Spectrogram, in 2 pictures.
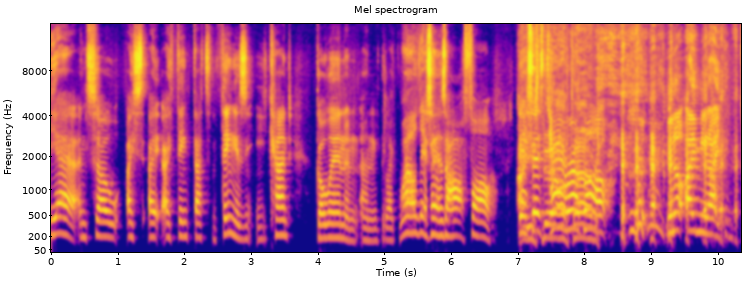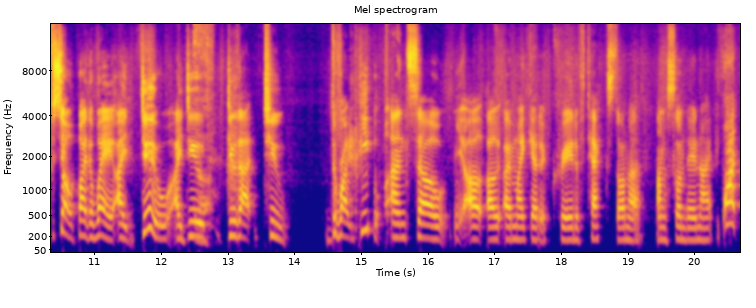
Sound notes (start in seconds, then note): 7.0 Steve laughing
